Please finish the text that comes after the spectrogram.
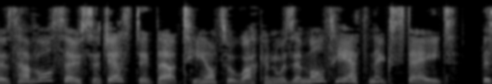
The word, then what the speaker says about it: Teotihuacan: The name is pronounced Teotihuacan in Nahuatl, with the accent on the syllable wa.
